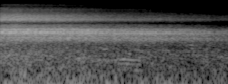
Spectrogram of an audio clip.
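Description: An announcer's long drawn-out 'shhh', fading slowly, hushing the crowd for quiet before the race start.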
